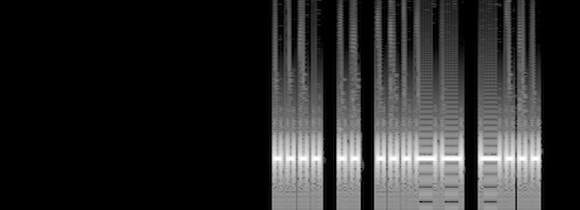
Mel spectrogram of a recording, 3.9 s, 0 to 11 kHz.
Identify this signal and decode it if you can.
Morse code, heard as a keyed tone, about 28 wpm, 700 Hz. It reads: HI3B
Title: DXCC-100 Call Signs - 4 Characters - Repeated 2x - 28wpm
